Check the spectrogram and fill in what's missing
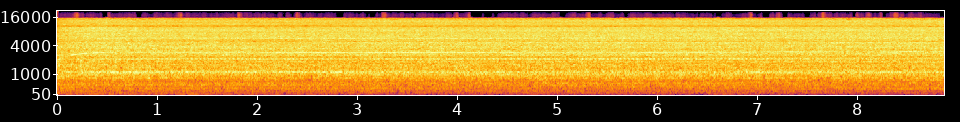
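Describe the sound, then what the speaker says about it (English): A falafel mixture is blended under a lid, giving a loud, continuous whirring motor roar that holds steady without a break. "Get our top and whisk away."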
